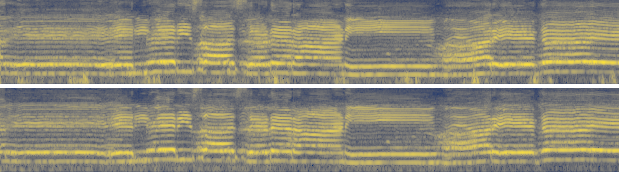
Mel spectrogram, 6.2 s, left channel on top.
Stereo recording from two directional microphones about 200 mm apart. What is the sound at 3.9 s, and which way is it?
Chant, 10° left (ahead or behind).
